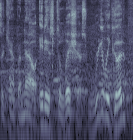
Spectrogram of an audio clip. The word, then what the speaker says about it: campanelle: Took a few bites of the shrimp campanelle, and I found out that's how you pronounce it, campanelle.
